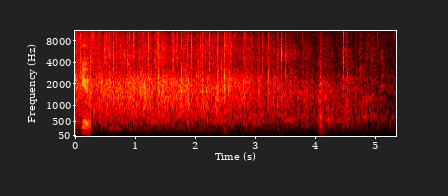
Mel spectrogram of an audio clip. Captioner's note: audience applauding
